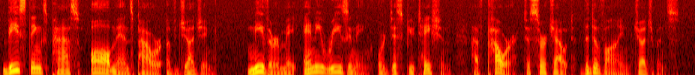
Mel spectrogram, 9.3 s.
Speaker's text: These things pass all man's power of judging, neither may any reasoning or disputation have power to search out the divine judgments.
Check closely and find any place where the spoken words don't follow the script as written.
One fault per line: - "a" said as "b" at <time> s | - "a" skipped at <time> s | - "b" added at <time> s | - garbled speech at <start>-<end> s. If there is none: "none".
none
